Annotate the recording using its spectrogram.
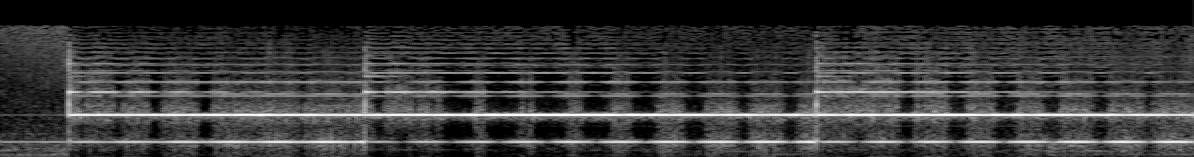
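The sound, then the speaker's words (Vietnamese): A Buddhist temple bell for sutra chanting is struck three times at uneven intervals to begin a chanting service, each loud strike renewing a deep, shimmering tone that hums on continuously between blows, with no talking. “Và nếu mà là chuông tụng kinh, vô chuông mỏ để vô thời kinh thì tiếng chuông sẽ là như thế này.”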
